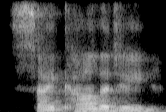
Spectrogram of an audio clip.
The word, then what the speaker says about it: psychology: you can drop the P sound.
